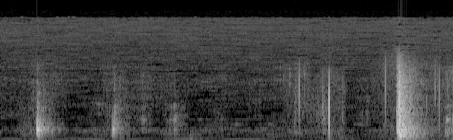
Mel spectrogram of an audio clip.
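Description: Muffled, heavy footsteps thud at a slow, steady pace, as if from a floor above, fading briefly before a few sharper knocks and a louder closing thump near the end.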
